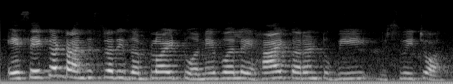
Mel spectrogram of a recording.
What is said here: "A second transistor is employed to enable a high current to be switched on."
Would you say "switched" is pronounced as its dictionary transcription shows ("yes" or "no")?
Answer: no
